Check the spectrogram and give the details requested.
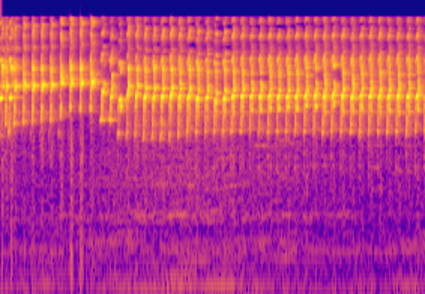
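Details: Continuous 'ngekek' chattering of a fighter lovebird, used as a lure to get other lovebirds answering; dense, piercing pulsed trills near three per second, with a brief stutter early on before settling into an even rhythm.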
